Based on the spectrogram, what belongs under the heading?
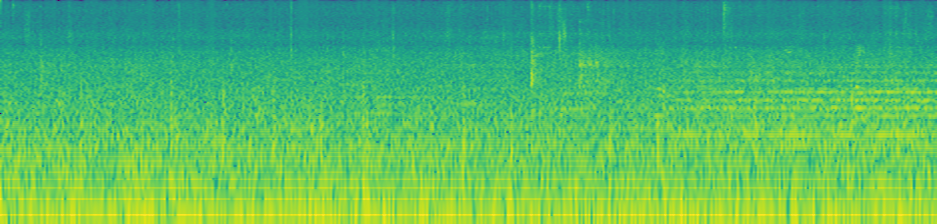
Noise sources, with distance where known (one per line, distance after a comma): car horn
person or small group talking, near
